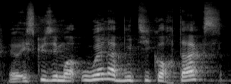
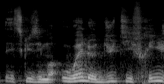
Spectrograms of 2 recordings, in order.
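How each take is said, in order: First: Exaggerated prim politeness, pitched higher; mock overly formal request. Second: Said in the usual way. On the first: Shown as a demonstration. Teacher mocking a learner who avoids the anglicism, in a prim high voice. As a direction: ham up the stiff correct phrasing. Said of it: "C'est presque ridicule de parler comme ça". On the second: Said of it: "Prononcez-le bien à la française".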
